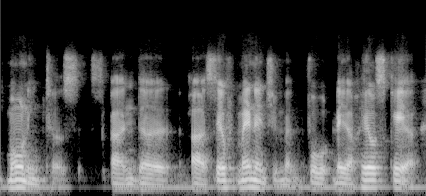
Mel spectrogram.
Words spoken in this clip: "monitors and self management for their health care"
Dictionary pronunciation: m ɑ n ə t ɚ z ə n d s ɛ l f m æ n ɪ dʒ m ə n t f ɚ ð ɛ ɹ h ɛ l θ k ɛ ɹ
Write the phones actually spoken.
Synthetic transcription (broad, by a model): m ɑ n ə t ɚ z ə n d s ɛ l f m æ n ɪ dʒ m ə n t f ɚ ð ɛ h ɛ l s k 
